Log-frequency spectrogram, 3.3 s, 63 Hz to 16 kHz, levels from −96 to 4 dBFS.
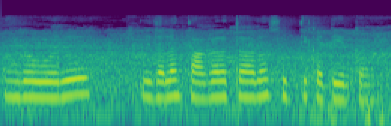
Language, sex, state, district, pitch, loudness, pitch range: Tamil, female, Tamil Nadu, Namakkal, 225 Hz, -15 LUFS, 220-235 Hz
